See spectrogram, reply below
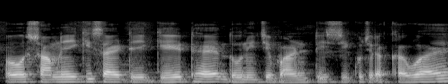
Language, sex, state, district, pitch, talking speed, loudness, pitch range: Hindi, male, Bihar, Bhagalpur, 115 Hz, 185 wpm, -18 LUFS, 110-120 Hz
